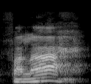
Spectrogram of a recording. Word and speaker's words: فلاح: ওটা উচ্চারণটা ভাবে হা হিসেবে আসে না, সলাহ, হা একটু চলে আসতে পারে, বাট ওটা ওরকম স্ট্রং হবে না, বাট এখানে আচ্ছা একটা স্ট্রং হবে ফালাহ।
